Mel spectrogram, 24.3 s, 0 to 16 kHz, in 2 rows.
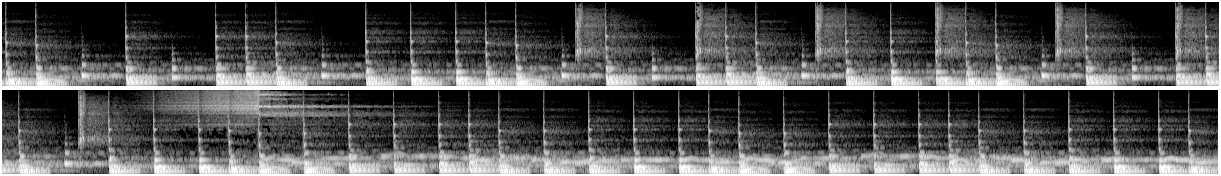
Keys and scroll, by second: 13.1 3, 13.7 0, 14.4 Return, 16.6 Escape.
